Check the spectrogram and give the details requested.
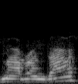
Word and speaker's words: Mavranzas: So if you want an easier way to pronounce it, just say my friend's ass three times real fast, and it'll come out to Mavranzas.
